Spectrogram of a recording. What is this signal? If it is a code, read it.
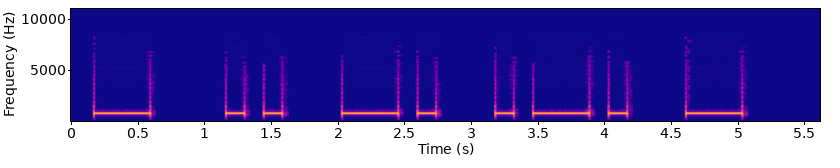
Morse code, heard as a keyed tone, about 8 wpm, 800 Hz. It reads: TINRT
